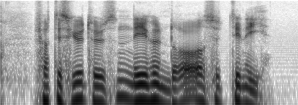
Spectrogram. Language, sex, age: Norwegian, male, 51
